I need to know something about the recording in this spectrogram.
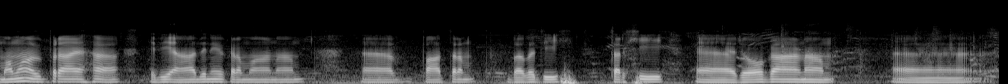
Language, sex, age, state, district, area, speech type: Sanskrit, male, 45-60, Kerala, Thiruvananthapuram, urban, spontaneous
